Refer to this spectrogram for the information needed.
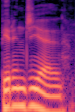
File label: Pirinjiel, Beelzebub pronounciations; Fourth Way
